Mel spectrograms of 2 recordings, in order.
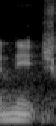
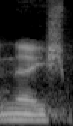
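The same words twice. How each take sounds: First: The word is said the American way. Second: The word is said the British way. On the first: The speaker calls it wrong. "the Americans put it terribly ... we don't say niche" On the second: The speaker calls it right. "we say niche"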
